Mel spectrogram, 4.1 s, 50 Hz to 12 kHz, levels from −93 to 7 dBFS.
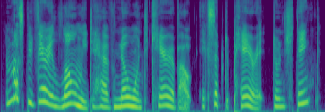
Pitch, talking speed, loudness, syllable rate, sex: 270 Hz, 265 wpm, -15 LUFS, 7.1 syllables/s, female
